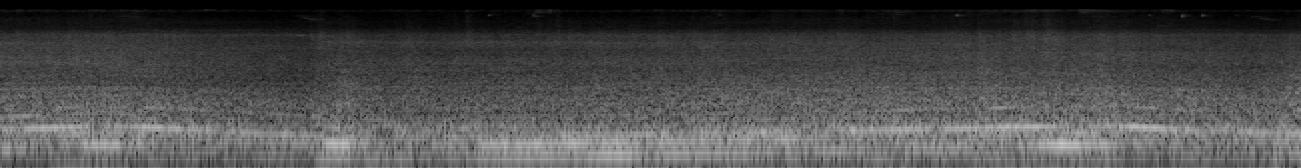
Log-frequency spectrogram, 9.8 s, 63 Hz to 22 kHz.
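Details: Torino 2007 bus on an OF-1722M chassis, line 314, recorded 19/11/2018, moving: steady drone with a low howl rising and falling in pitch with road speed; roaring (roncando), worn differential whine.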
